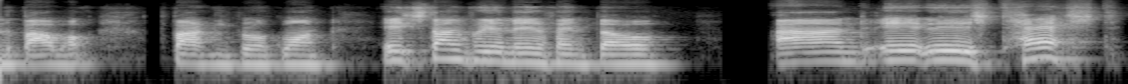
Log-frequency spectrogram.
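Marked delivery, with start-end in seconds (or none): 3.9-5.6 slow announcement. Acted. Announcing main event slowly.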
